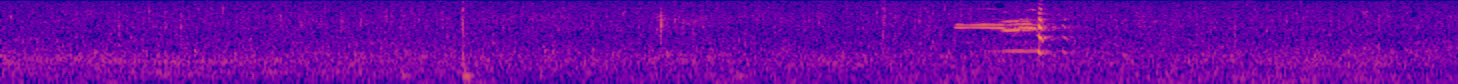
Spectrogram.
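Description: A single brief, high bird call about five seconds in, over a steady low outdoor rumble, with one short knock about two seconds in.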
